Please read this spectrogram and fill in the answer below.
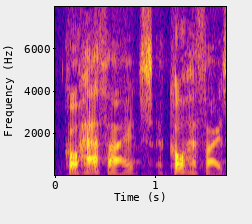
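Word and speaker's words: Kohathites: the and the of the children of the kohathais is how that's pronounced and of the children of the korahites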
